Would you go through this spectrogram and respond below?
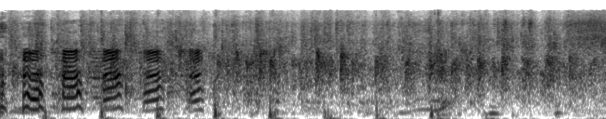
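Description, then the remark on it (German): An audience breaks into applause for someone from Switzerland, with a dense wash of clapping and a few voices whooping at the start, holding steady for about three seconds before easing off slightly. “Ein Applaus für die Schweiz.”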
